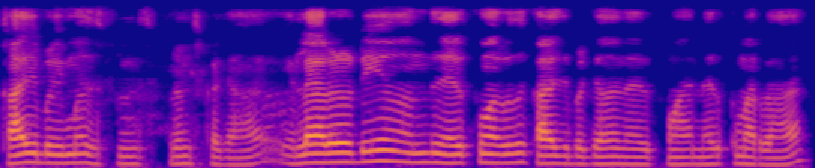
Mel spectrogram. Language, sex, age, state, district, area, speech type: Tamil, male, 30-45, Tamil Nadu, Nagapattinam, rural, spontaneous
